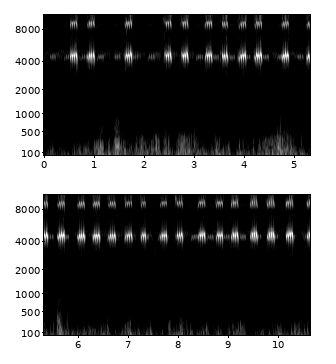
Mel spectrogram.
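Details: Cricket calling with a steady series of brief high pulsed chirps, roughly three per second, some slightly irregular, over soft low rumbling and scraping background noise.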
